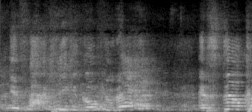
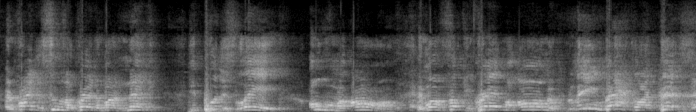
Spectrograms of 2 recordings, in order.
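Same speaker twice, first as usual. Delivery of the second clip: ordinary talk, nothing marked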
